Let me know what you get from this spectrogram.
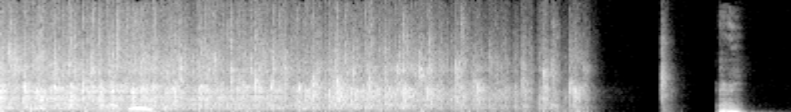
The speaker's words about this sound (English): And now our final guest of the night. Everybody, a round of applause for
